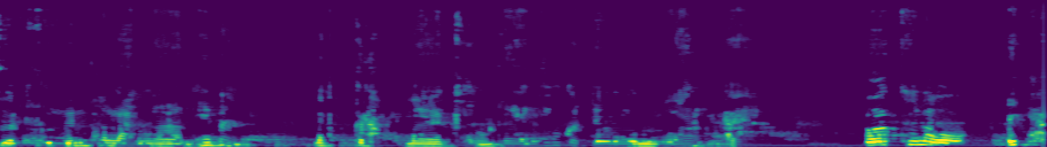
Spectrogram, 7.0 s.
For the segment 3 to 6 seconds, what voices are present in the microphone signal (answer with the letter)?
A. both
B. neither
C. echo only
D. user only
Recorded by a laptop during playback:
C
